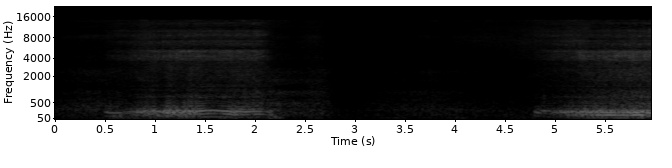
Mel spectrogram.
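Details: A person snoring during sleep: two loud, rough, rattling snores with a quiet pause between them. Ordinary snoring.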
